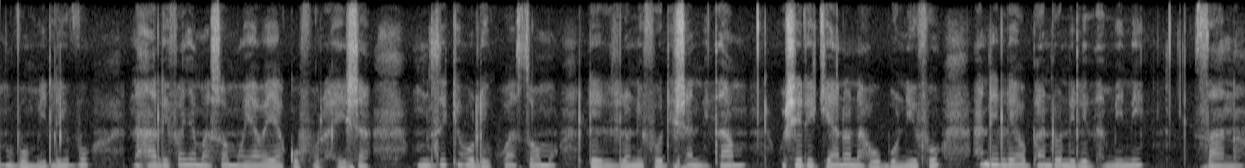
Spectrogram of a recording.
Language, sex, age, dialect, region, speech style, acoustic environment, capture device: Swahili, female, 18-24, Kenya - Nairobi Sheng-influenced, Kenya, excited; focused, people talking; music; nature, mobile / Linux / Chrome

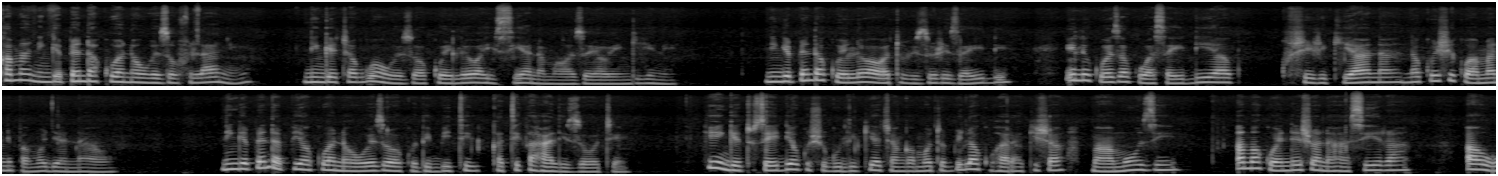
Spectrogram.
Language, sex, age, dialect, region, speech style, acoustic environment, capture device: Swahili, female, 18-24, Kenya - Nairobi Sheng-influenced, Kenya, focused, silence, mobile / Linux / Chrome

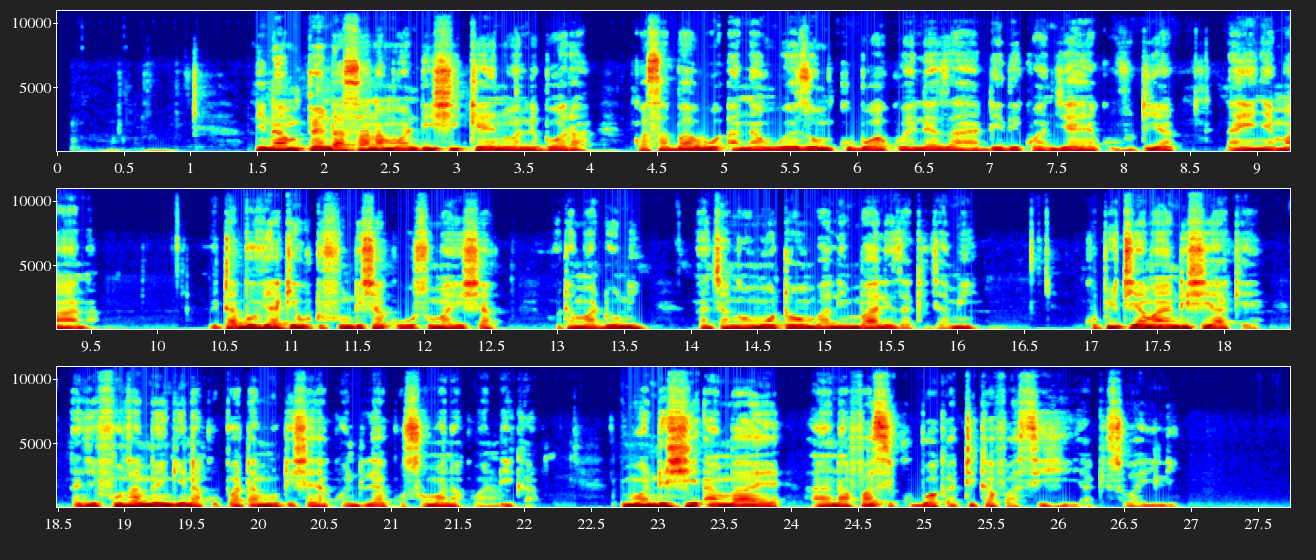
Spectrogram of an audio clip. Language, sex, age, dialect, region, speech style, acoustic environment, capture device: Swahili, male, 25-34, Kenya - Nairobi Sheng-influenced, Kenya, happy; relaxed; focused, nature; silence, mobile / Linux / Chrome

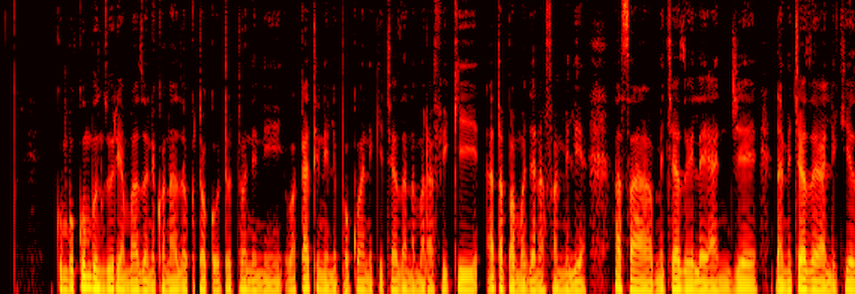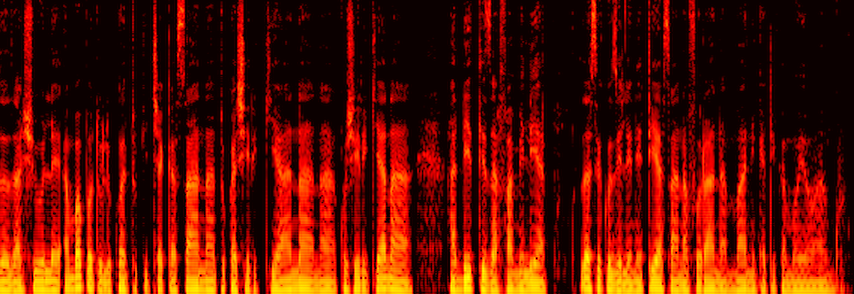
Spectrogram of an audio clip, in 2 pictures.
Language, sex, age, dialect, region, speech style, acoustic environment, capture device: Swahili, male, 18-24, Kenya - Nairobi Sheng-influenced, Kenya, happy, silence, desktop / Windows / Firefox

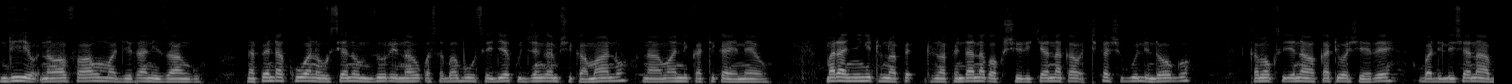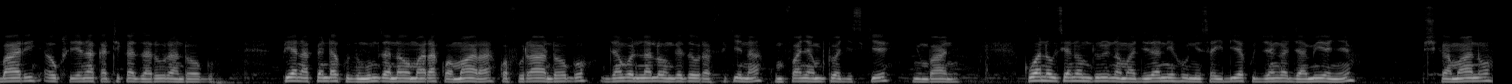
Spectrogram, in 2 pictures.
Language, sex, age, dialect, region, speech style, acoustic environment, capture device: Swahili, male, 18-24, Kenya - Nairobi Sheng-influenced, Kenya, relaxed; focused, nature; people talking, desktop / Windows / Chrome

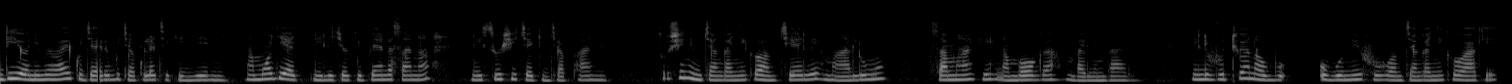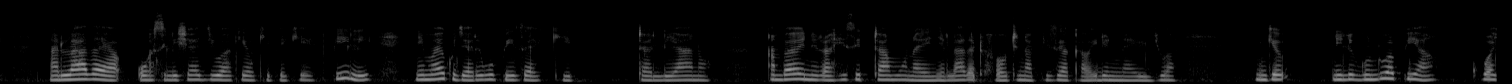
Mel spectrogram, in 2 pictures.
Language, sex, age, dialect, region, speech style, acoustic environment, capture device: Swahili, female, 18-24, Kenya - Mombasa, Kenya, relaxed, nature; music, mobile / Linux / Chrome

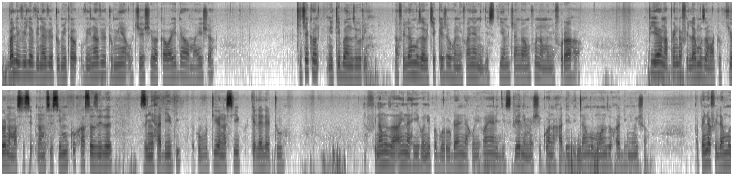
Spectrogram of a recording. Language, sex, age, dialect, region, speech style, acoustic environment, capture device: Swahili, male, 18-24, Kenya - Nairobi Sheng-influenced, Kenya, anxious; nervous; excited; tired, nature, mobile / Linux / Chrome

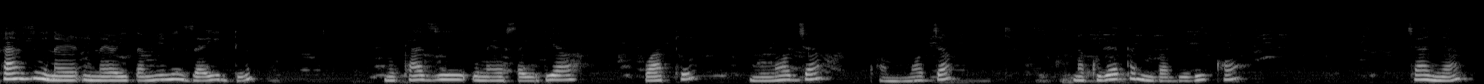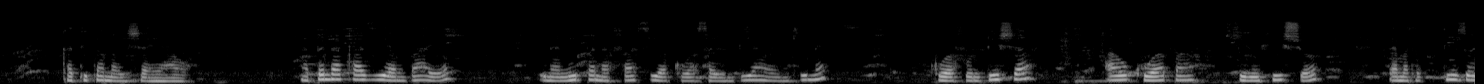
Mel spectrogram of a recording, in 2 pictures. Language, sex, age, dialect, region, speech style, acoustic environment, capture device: Swahili, female, 25-34, Kenya - Nairobi Sheng-influenced, Kenya, relaxed, silence, mobile / Linux / Chrome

